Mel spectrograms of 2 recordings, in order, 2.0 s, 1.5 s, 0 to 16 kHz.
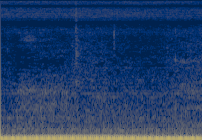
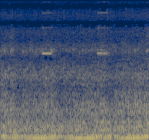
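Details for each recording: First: Auction diesel truck with what looks like a freshly installed turbo and new hose, started right up: low steady rumble, even beat, no knocks or misses; healthy idle. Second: Auction diesel truck, about 1.4 on the odometer, at idle: heavy uneven shaking with brief sags as if about to stall, then recovering; rough idle, cause unknown.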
